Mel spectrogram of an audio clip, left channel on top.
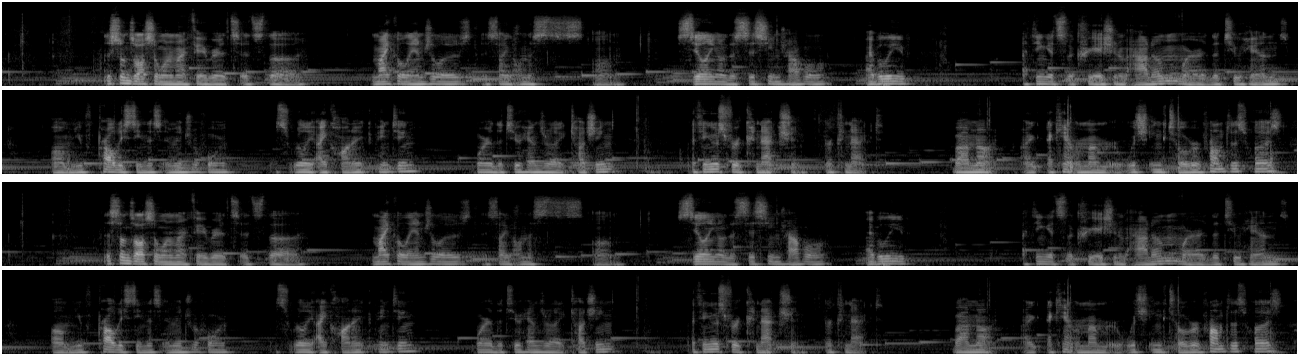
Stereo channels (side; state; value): right; quieter; 3.4 dB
